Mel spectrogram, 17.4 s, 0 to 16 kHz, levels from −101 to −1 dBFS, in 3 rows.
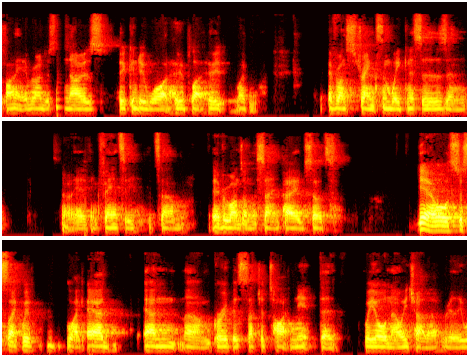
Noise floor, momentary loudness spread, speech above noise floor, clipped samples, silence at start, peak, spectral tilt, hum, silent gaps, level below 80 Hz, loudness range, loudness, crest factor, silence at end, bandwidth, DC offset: -74 dBFS; 13 LU; 50 dB; under 0.1%; 0 s; -4 dBFS; -5 dB/octave; none; 3.83-3.89 s, 6.33-6.45 s, 16.01-16.07 s; -66 dBFS; 7 LU; -24 LUFS; 20 dB; 0 s; 11.5 kHz; under 0.1%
